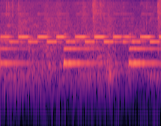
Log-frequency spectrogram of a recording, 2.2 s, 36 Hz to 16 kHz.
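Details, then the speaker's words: Repeating electronic alarm tones over room noise in a crowded Toronto hospital: a code blue for a man in his 40s with suspected COVID-19 whose heart stopped. "alarm ringing through the halls is code blue a man in his 40s just arrived with a suspected case of covid19 and his heart stopped"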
